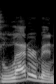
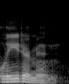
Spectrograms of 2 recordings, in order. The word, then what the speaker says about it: Letterman: So it's Letterman, not Lederman.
